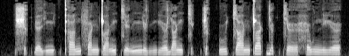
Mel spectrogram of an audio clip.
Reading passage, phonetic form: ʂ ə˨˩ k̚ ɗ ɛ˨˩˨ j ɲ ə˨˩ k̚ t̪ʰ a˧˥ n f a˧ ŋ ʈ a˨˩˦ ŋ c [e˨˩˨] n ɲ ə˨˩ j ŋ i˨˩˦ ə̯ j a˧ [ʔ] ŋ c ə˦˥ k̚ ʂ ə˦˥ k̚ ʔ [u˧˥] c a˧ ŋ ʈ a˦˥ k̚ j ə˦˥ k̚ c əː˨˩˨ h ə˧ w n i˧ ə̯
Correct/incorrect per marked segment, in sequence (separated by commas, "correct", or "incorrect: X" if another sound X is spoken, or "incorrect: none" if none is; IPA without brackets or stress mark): correct, incorrect: none, correct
